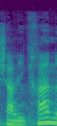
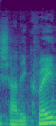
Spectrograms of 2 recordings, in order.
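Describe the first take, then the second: First: Crane sounds like French 'crâne', with a broad 'ah'. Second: Crane sounds like the English word for the bird. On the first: This is how some people say the name. "il y a des gens qui mettent un accent circonflexe dessus" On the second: This is the official name. "Il n'y a pas d'accent circonflexe. Donc c'est, euh, en fait, c'est Charlie Crane"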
